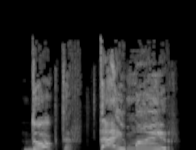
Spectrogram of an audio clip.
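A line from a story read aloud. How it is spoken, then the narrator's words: Yelling. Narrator (Russian): заорал я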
